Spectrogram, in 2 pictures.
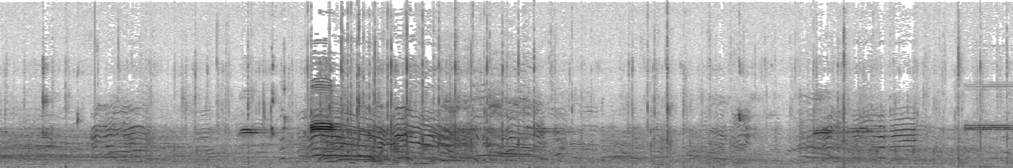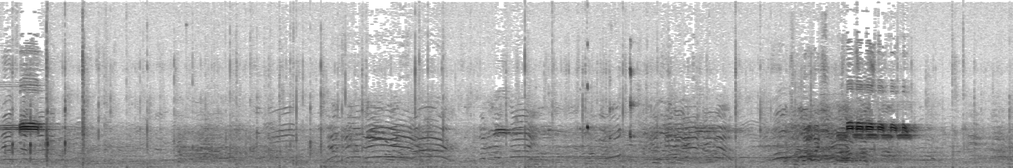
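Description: Indoor volleyball rally in a large hall: players shouting calls over a steady background of hall chatter, with sharp ball contacts. Short whistle blasts sound about four seconds in, midway and near the end. The loudest shouting comes just before the last whistle.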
